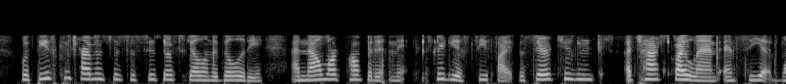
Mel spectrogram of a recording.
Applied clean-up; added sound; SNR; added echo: neural mask model Resemble Enhance denoiser.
